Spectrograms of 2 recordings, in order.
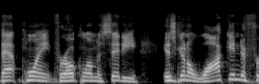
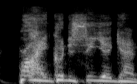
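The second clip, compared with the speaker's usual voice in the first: calm, easy, happy and pleased tone. Retelling how a broadcaster greets others at the Final Four: P J Carlissimo impression. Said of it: "You hear that voice".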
